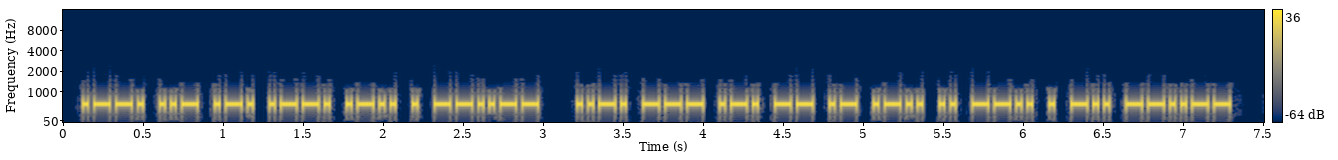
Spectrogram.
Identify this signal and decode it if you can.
Morse code, heard as a keyed tone, about 34 wpm, 600 Hz. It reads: PURPLE, FORMALIZED,
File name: the old man and the sea / the old man and the sea 1 35wpm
